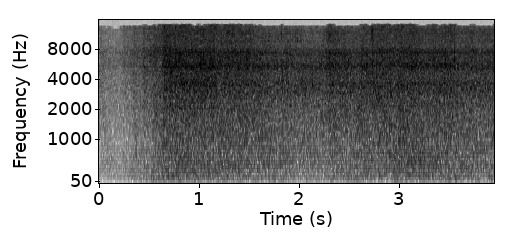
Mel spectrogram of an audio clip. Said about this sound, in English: On the beach, he walks down the pebbles and stands in front of the crashing waves.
